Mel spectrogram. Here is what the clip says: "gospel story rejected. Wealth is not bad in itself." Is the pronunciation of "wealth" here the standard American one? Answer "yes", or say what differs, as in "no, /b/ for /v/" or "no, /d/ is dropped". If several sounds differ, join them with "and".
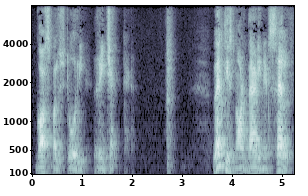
no, /t/ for /θ/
